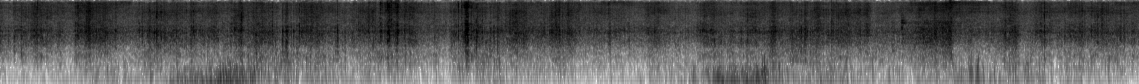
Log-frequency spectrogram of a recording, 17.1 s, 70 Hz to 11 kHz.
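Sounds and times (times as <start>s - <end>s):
skis sliding over snow: 0.0s - 17.0s.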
